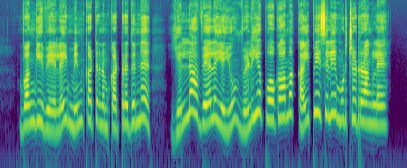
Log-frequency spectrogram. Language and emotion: Tamil, surprised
